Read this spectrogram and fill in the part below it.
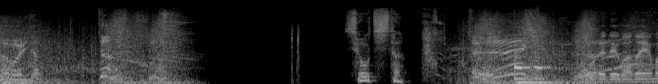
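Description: Swords clash and slash in a loud video game battle.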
